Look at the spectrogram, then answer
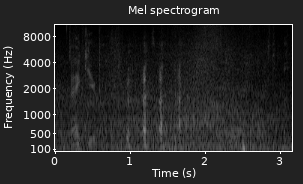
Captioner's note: laughs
